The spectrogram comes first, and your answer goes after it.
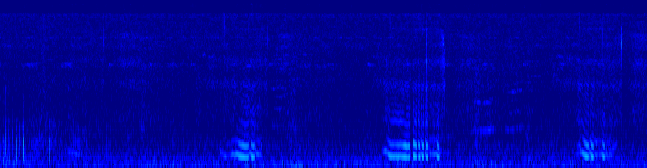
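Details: Kitten asleep, snoring loud, with three squeaky, nasal, whistled breaths spaced about two seconds apart and quiet low rumble between them.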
